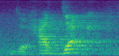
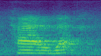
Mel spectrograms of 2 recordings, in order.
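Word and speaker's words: هذا: Nah, beda dengan ini haja. Ja ini za. Nah, jadi ini bedanya hadza.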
